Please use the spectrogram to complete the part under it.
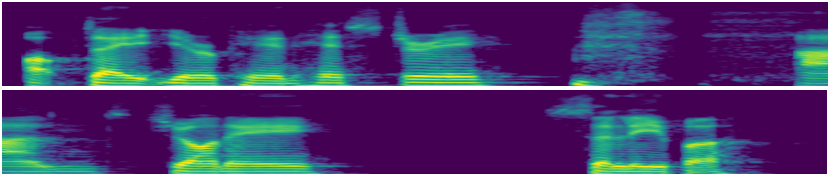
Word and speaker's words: Saliba: Saliba, yeah.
